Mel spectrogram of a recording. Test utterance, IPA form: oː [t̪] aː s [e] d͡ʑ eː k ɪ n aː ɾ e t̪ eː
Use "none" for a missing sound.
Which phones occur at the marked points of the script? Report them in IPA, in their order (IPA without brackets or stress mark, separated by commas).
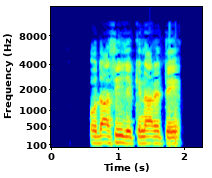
d̪, i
